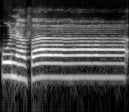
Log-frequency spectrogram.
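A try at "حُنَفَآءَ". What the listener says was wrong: Itu Fanya tipiskan ya. Hunafa itu balik.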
